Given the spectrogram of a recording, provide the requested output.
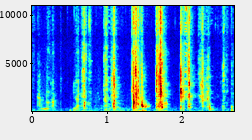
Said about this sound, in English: So I'm just shuffling until the right cards fall out for us.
